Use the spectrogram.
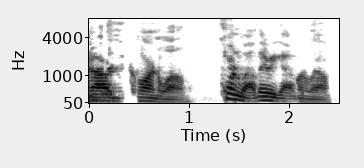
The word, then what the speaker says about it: Bernard Cornwell: But that you mentioned back to the Sergeant in the Sharps series by Cromwell, I think is how you say the author's name. Bernard Cornwell.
